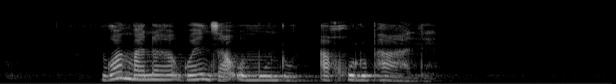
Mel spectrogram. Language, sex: South Ndebele, female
